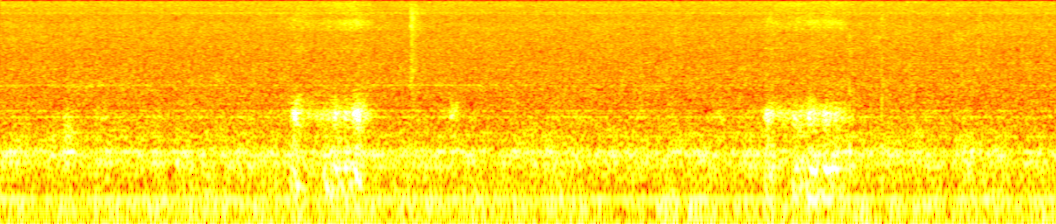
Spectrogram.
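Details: Old Shih Tzu dozing and snoring, watched by a curious baby; quiet low rasping snores come in two brief swells near three and eight seconds above a constant low household hum.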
